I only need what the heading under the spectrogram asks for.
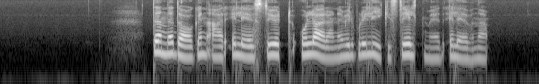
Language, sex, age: Norwegian, female, 20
